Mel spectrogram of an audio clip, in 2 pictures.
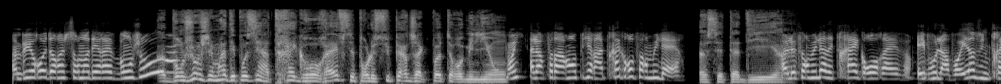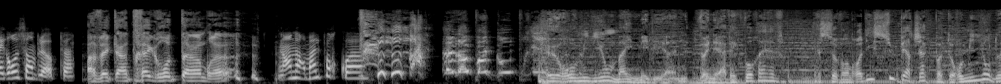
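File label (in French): spot, spots radio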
